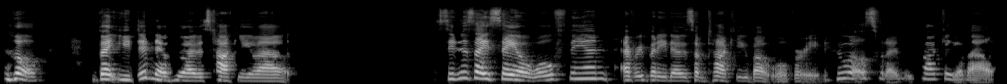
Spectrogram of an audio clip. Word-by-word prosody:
Oh, 180 -8 +3 0.5
but 240 -1 +6
you 210 -2 0
did 285 +6 0
know 200 -7 +4
who 190 -1 0
I 175 0 +3
was 170 0 -3
talking 175 -2 +2
about. 155 -1 0 1.5
Soon 255 +2 -4
as 295 +1 -2
I 265 -3 +9
say 245 -2 +5
a 195 -3 +4
wolf 215 +7 -4
man, 265 -1 -2
everybody 195 -1 -1
knows 175 0 -3
I'm 195 - -4
talking 195 - -3
about - - -5
Wolverine, 425 - -11
who 280 +2 -5
else 290 0 -4
would 265 - -10
I - - -6
be - - -18
talking 245 -1 -5
about? - - -4
225 Hz, 180 wpm, -24 LUFS, 180-265 Hz, 1.5 s, I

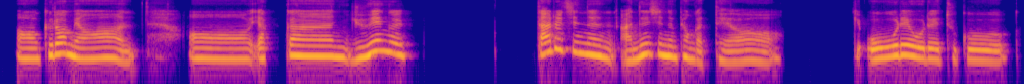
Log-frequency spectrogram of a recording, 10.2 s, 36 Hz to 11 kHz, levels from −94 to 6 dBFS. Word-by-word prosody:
어 205 0 -1
그러면 215 -7 +1 0.5
어 205 -1 -3
약간 240 +1 +2
유행을 270 - +1 1.2
따르지는 295 - +2
않으시는 250 +5 +1
편 225 -3 -2
같아요. 175 +1 -7 0.7
이렇게 - - -11
오래오래 215 -1 +3
두고 185 -2 -4
215 Hz, 180 characters per minute, -20 LUFS, 200-260 Hz, 1.2 s, 오래오래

